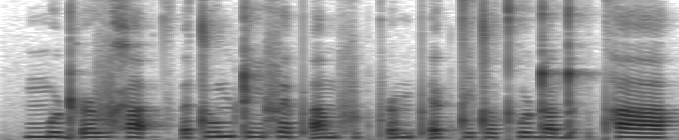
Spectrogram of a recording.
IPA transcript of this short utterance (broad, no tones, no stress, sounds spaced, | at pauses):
m u ɖ ʔ ə˞ v x a ʔ t͡sʼ ə t u m ʈ i f ɛ pʼ a m f u ʈ pʼ ə˞ m pʼ ɛ ʈ t i t o t̪ʰ u ɖ a ɖ | t̪ʰ a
